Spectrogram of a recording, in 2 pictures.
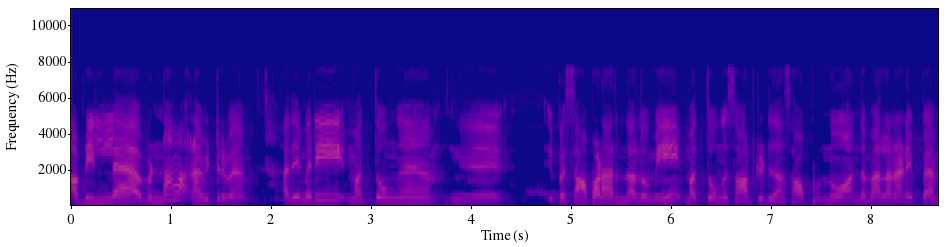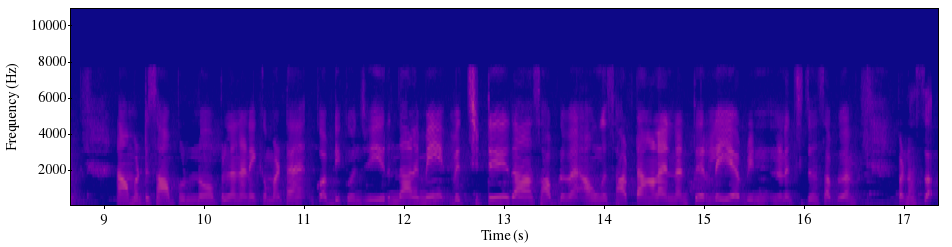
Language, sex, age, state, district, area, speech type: Tamil, female, 18-30, Tamil Nadu, Thanjavur, rural, spontaneous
